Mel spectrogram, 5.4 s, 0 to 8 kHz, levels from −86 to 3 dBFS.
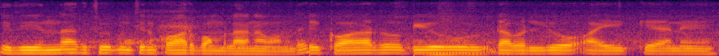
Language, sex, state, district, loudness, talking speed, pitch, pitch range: Telugu, male, Andhra Pradesh, Srikakulam, -17 LUFS, 145 wpm, 110 Hz, 105-120 Hz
